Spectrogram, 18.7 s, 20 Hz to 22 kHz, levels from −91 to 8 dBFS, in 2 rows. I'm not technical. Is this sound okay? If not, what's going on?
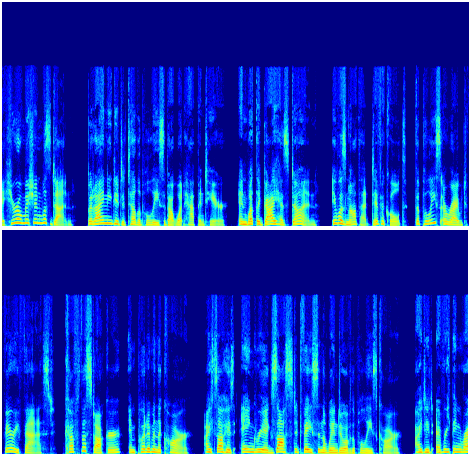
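Yes, it's fine: nothing in this recording sounds broken or out of place, so there's nothing here for you to worry about.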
